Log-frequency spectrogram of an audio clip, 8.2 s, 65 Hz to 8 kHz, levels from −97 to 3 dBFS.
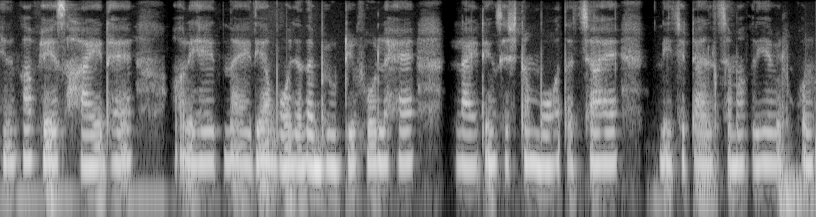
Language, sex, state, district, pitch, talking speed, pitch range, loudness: Hindi, female, Delhi, New Delhi, 215 Hz, 170 wpm, 205-220 Hz, -19 LUFS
